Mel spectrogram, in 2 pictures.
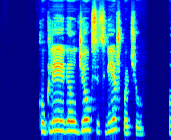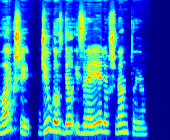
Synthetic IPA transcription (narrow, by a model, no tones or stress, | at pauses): kuklʲejeβeld͡ʑowksʲet͡sβʲieʃpɑt͡ɕu | βɑrkʃid͡ʑuɡozd̪elizrɑelʲoʃrɑnt̪ojo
